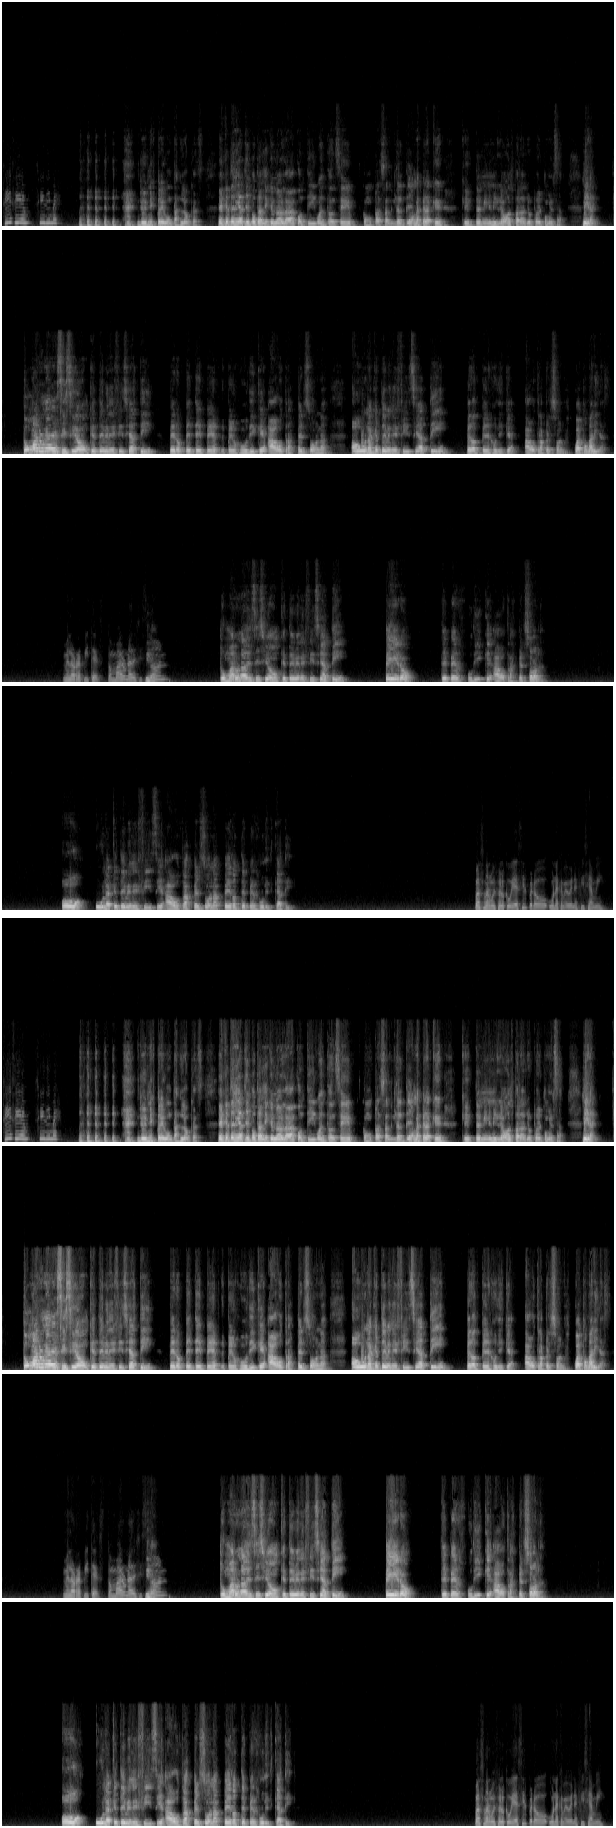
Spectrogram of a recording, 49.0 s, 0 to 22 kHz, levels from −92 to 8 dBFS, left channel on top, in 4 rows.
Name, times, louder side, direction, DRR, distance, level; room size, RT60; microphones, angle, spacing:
voice 1, 0.0-1.1 25.7-27.8 46.2-48.8, right 3 dB, 30° right, 0.5 m, -38 dB
voice 2, 1.5-3.9 4.3-8.9 9.2-11.2 11.6-11.9 12.7-15.3 15.6-18.8 19.2-21.2 21.5-24.3 27.4-27.5 28.8-31.4 32.2-32.7 33.3-35.3 37.9-42.5, right 5 dB, 80° right, 0.6 m, -23 dB
12.5 x 5.4 x 5.8 m
head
